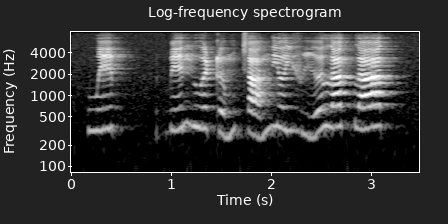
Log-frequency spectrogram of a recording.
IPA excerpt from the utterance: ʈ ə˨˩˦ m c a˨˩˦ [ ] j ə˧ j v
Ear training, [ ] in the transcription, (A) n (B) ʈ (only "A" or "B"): A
